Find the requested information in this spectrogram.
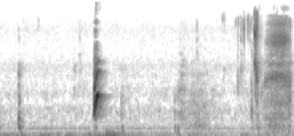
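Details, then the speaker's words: A single sudden, sharp, bark-like vocal burst in a quiet room, then soft noises: a simple vocal tic in a person with Tourette syndrome who is talking about its stigma. "people think that people with threat syndrome or those with threat syndrome shouldn't be on the workforce they shouldn't work anywhere publicly because they have noises or they might swear"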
